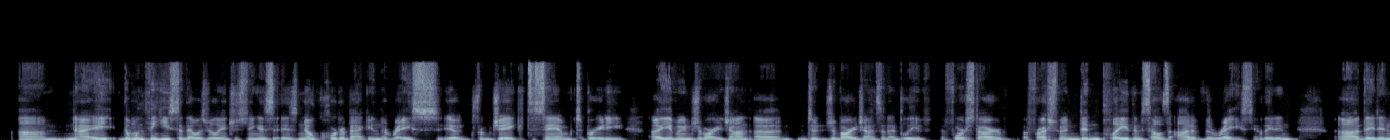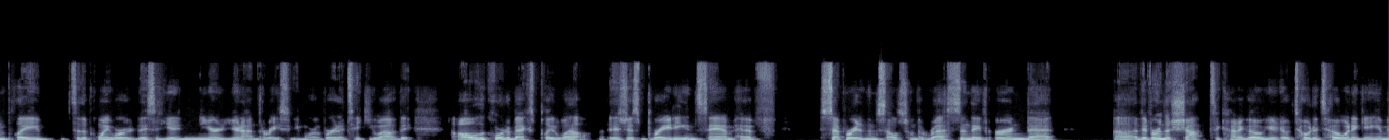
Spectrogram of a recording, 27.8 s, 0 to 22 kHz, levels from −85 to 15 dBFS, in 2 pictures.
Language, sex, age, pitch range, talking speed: English, male, 20-39, 95-115 Hz, 245 wpm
